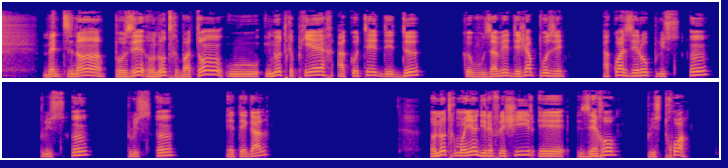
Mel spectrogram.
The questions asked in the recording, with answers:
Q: À quoi 0 plus 1 plus 1 plus 1 est égal?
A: Égale 3.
